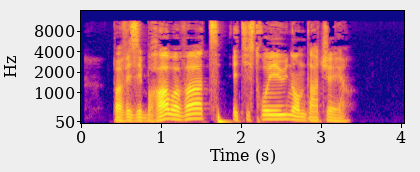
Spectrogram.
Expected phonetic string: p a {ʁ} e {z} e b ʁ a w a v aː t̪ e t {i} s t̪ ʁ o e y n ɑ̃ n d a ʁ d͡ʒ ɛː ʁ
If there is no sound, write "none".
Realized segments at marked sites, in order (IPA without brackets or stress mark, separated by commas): v, z, i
